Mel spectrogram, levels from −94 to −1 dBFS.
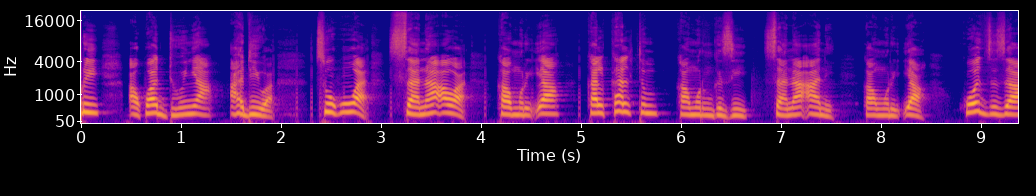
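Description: From 1.82 s to 4.99 s, GSM signalling bursts break into the speech as a galloping dit-dit-dit of short buzzes at about 217 Hz, sitting well below the speech level. A nearby 2G phone is exchanging brief radio bursts with the network, and the audio circuitry rectifies them into sound. The rhythm is stuttering clusters rather than the unbroken drone of in-call GSM interference or the steady tone of mains hum.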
